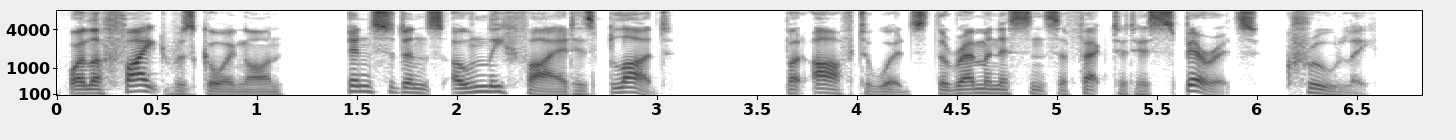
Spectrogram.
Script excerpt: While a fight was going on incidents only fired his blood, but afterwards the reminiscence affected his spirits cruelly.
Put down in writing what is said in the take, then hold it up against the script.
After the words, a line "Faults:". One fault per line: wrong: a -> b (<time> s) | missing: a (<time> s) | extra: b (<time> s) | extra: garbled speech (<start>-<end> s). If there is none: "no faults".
While a fight was going on incidents only fired his blood, but afterwards the reminiscence affected his spirits cruelly.
Faults:
no faults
